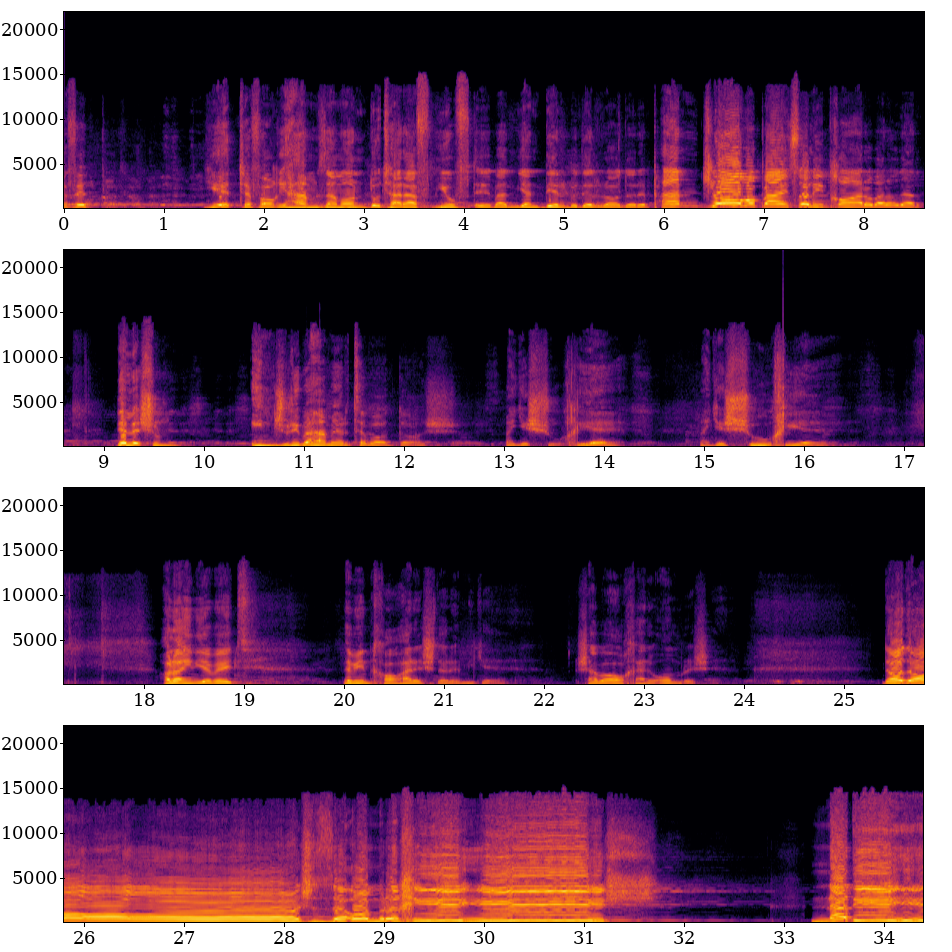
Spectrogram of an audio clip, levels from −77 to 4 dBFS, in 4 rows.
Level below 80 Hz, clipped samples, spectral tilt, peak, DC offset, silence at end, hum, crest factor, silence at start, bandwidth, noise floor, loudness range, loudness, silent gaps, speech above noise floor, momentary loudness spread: -50 dBFS; under 0.1%; -3.5 dB/octave; 0 dBFS; under 0.1%; 0 s; none; 12 dB; 0 s; 15 kHz; -55 dBFS; 15 LU; -11 LUFS; none; 42 dB; 20 LU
